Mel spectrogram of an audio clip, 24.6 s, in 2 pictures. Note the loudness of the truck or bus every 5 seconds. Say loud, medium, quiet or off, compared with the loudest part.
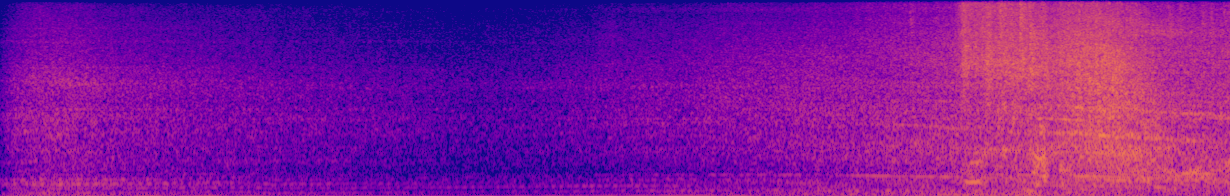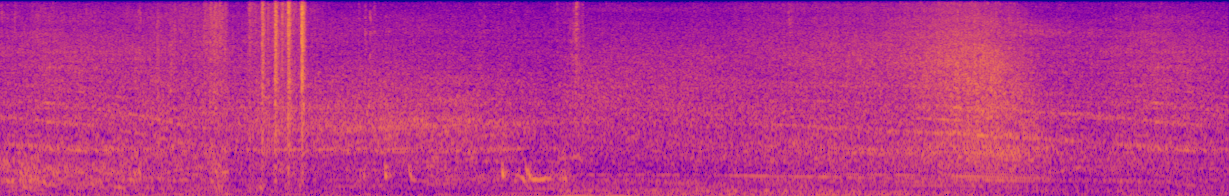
quiet, medium, loud, loud, loud.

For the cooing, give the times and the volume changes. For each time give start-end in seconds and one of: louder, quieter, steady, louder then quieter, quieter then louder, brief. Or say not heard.
9.6-18.2 steady.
